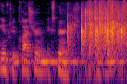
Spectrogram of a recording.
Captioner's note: applause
